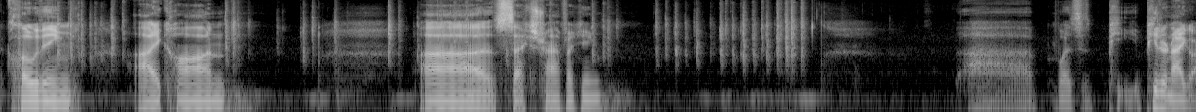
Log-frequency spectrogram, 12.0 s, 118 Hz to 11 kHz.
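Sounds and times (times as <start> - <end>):
speech: 0.1 - 2.5, 4.2 - 6.2, 10.6 - 11.9
typing on a sensitive computer keyboard: 0.5 - 1.4, 2.2 - 4.3, 5.9 - 8.2.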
